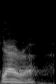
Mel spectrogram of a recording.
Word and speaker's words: Jireh: place Jehovah Jireh now the Jireh is a hebrew word pronounced Kyra that means that means to see but also has a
